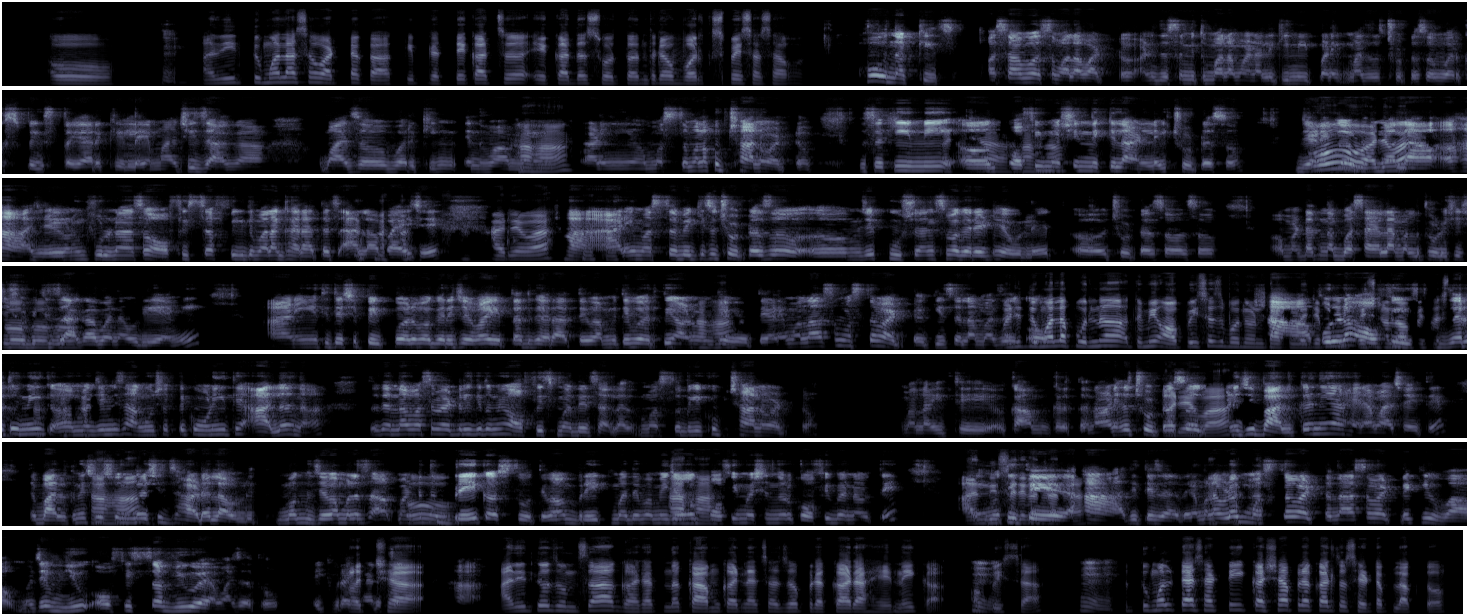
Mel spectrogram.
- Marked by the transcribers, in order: in English: "वर्कस्पेस"; in English: "वर्कस्पेस"; in English: "वर्किंग एन्व्हायर्नमेंट"; other background noise; anticipating: "ओह! अरे वाह!"; other noise; chuckle; laughing while speaking: "अरे वाह!"; chuckle; in English: "कुशन्स"; tapping; chuckle; in English: "सेटअप"
- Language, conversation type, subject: Marathi, podcast, घरी कामासाठी सोयीस्कर कार्यालयीन जागा कशी तयार कराल?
